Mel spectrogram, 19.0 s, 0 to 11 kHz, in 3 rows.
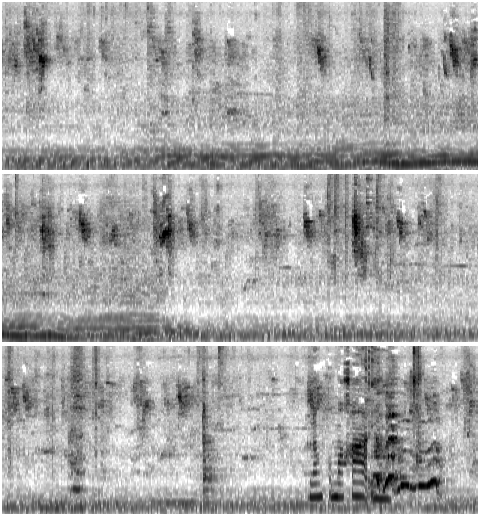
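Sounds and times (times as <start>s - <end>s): low mechanical hum: 0.0s - 19.0s
small birds chirping: 0.0s - 19.0s.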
